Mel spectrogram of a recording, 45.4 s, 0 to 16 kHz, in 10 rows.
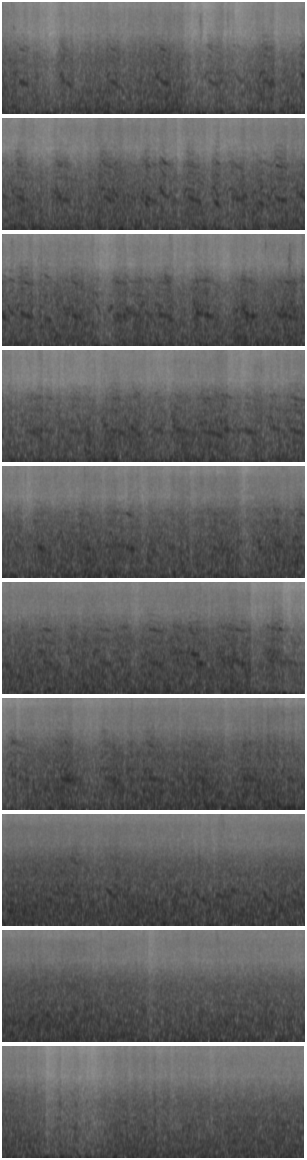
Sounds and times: Windy day 0:00.0 - 0:45.4
sea 0:00.0 - 0:45.4
seagulls flying 0:00.1 - 0:37.6

